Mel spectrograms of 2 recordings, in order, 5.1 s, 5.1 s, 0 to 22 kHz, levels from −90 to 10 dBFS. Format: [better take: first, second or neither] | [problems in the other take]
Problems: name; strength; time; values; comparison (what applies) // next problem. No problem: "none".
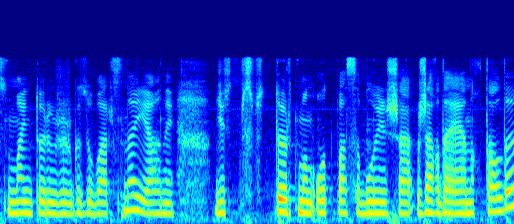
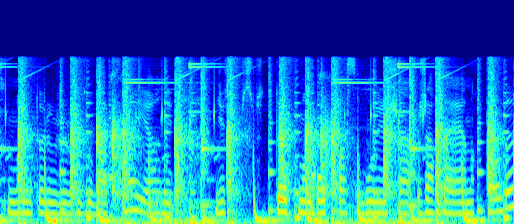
first | background sound (Drum kit); 2 dB above the speech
